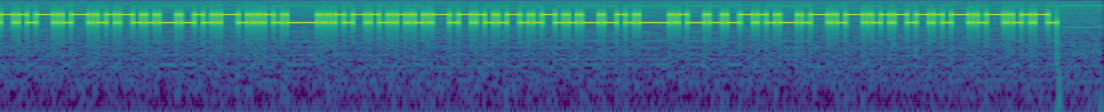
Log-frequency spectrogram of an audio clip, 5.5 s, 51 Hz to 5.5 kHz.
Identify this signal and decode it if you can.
RTTY, about 45.45 baud. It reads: 73'S DE AA7BQ K
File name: w ry850 / rtty45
